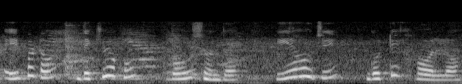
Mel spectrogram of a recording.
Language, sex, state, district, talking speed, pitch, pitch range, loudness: Odia, female, Odisha, Malkangiri, 140 wpm, 290 Hz, 255-365 Hz, -16 LUFS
